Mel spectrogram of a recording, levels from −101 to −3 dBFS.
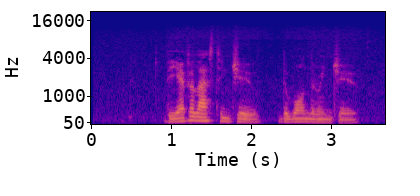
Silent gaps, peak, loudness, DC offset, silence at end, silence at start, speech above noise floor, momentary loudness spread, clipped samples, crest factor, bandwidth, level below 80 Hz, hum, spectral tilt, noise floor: none; -20 dBFS; -43 LUFS; under 0.1%; 0.35 s; 0.9 s; 31 dB; 14 LU; under 0.1%; 24 dB; 14 kHz; -76 dBFS; none; -6.5 dB/octave; -73 dBFS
